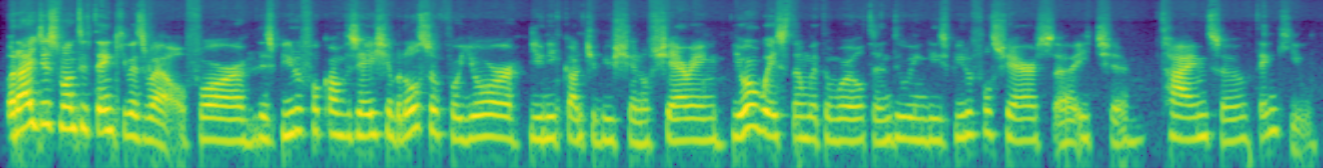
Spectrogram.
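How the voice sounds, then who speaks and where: A woman's voice: medium pitch, no echo. Lady guest, earnest, keeps restarting, dry no-room sound. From Netherlands. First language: Dutch. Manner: earnest, halting with frequent restarts. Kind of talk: casual interview chat.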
